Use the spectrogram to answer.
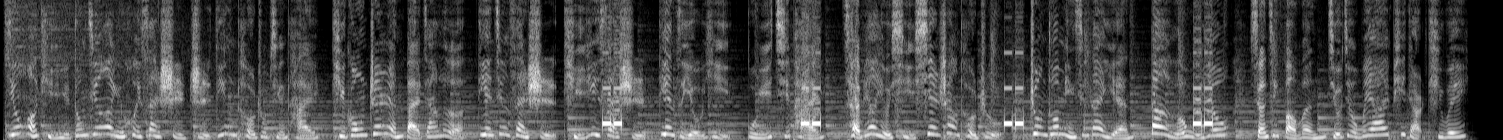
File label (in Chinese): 女 广告; 英皇体育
